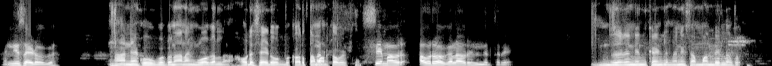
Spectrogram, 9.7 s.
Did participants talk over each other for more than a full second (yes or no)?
no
